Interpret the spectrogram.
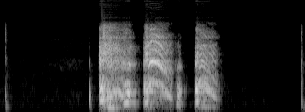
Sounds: Cough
